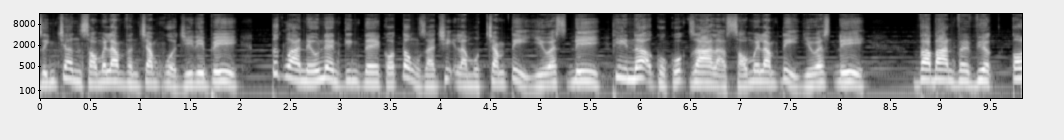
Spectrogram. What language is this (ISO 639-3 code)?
vie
